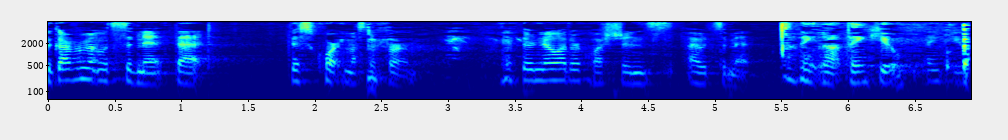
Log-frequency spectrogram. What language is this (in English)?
English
